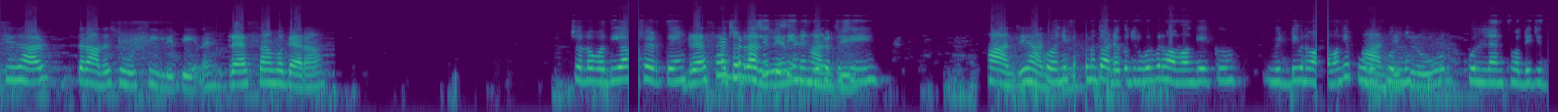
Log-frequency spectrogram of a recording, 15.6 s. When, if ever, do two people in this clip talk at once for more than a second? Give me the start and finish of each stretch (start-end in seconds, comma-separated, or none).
7.2-8.5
